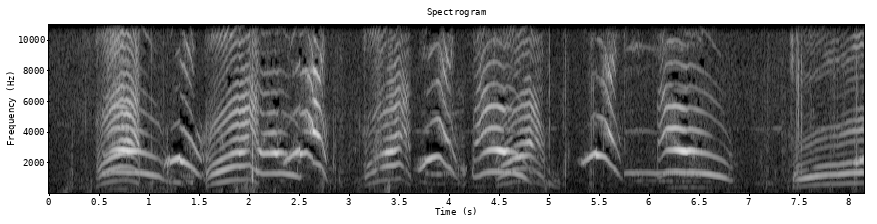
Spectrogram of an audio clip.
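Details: Newborn kittens squeaking and mewing: high, bent, harmonic cries, several overlapping, some short and chirpy, others longer and flatter, coming roughly once a second.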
